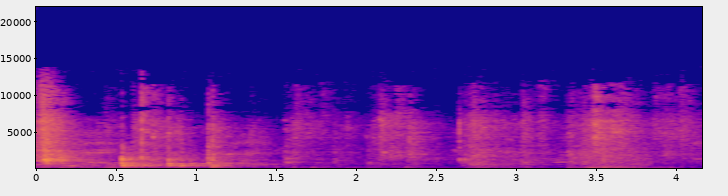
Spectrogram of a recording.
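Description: Small objects being handled, shifted and knocked together while someone rummages for an item, with two sharp knocks in the first second followed by irregular rustling and clatter.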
